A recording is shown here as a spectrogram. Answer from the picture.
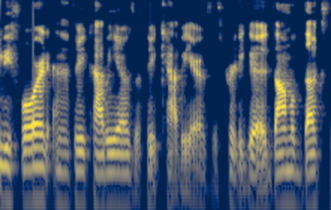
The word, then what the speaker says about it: Caballeros: Caballeros.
